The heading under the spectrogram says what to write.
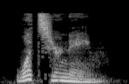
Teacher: What's your often blends together sounding like What's your? The S links to the Y. The name has that long A sound like in day.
